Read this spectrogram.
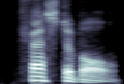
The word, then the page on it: festival: American English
